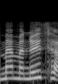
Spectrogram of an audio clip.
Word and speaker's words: Mamanuca: The Mamanuca Islands, the C is pronounced Th in Fiji, are everything you expect when you dream of Fiji.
